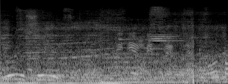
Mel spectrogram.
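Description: People talking nearby, with a low steady rumble underneath that drops away about a second and a half in.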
